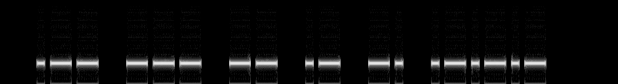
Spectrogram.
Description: Morse code, heard as a keyed tone, about 18 wpm, spaced as for 15 wpm, 1000 Hz. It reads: WOMAN.
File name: qotdfiles / 15wpm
